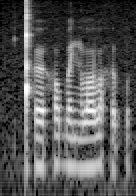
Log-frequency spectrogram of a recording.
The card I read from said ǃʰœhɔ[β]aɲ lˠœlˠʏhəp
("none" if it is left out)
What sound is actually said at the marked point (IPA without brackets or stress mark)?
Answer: b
